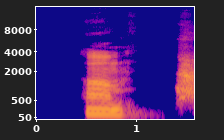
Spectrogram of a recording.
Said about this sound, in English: Let's let him keep barking in your ear for a second before I pause and decide to do something about it.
